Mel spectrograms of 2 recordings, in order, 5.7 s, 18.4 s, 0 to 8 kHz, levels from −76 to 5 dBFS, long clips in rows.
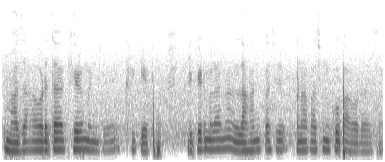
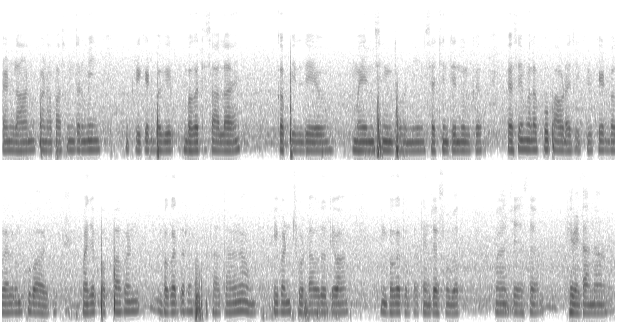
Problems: constant background noise, continuous background conversations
